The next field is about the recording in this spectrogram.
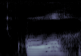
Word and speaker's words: Ole: And I wanted to throw some love at the, uh, at the oil, at the oil drillers Ole, I guess I said that right. From from Arkansas, you know, one syllable, not two.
